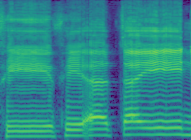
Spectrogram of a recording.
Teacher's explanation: فی یا مدہ ہے، ایک الف کے برابر کھینچ کر پڑھیں گے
